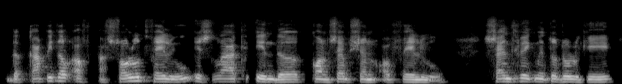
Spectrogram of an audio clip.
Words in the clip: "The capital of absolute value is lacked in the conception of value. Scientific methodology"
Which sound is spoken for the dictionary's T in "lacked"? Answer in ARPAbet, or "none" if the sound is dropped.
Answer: none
